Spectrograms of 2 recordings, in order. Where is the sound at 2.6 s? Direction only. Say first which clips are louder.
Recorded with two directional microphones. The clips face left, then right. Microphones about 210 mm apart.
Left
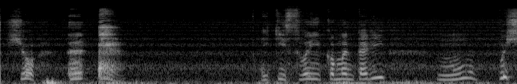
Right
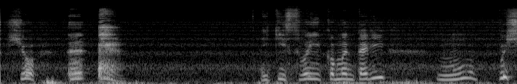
Right 3 dB; 5° right (ahead or behind).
